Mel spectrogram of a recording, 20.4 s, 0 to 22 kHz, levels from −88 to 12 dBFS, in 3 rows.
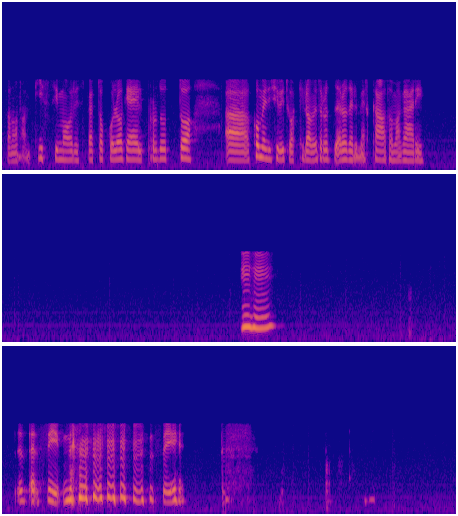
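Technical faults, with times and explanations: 16.94 to 16.98 s, packet loss with pitch repetition: About 40 ms of speech goes missing, which fits two lost 20 ms packets. The receiver fills the gap by repeating the last pitch period it received. The sound briefly holds on one buzzy, steady tone instead of moving on. The gap is short, so it never fades to silence. The speech then resumes through a quick cross-fade, still band-limited by the G.711 telephone coding.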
